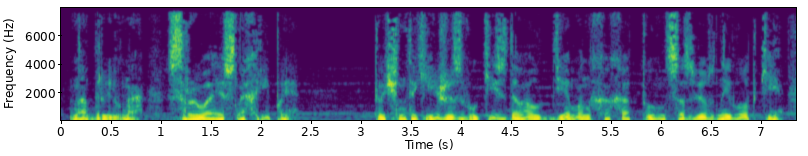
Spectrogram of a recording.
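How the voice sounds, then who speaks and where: A man with a very deep voice narrates an audiobook in a steady, measured way. The recording sounds muffled, and soft music plays behind him.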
